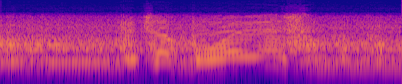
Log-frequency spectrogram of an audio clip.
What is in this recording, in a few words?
eng near waypoint mood low, speech eng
